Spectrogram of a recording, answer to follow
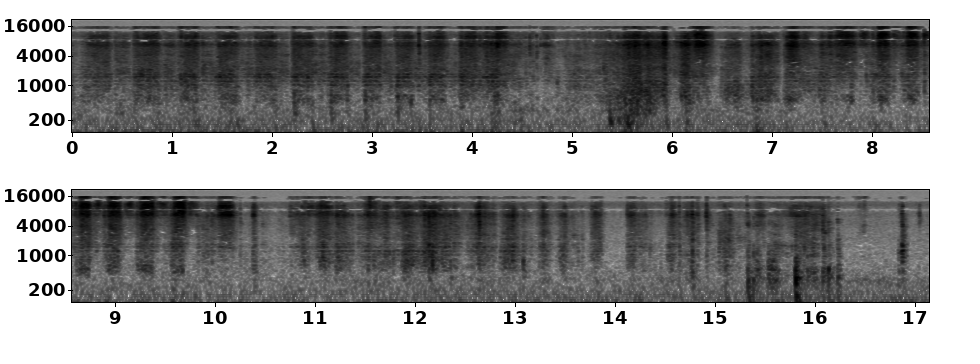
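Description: Faint rustling and rubbing of a paper tissue wiped over a paper label and card in many short strokes, wiping off stray glue; the strokes are a little louder in the middle.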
